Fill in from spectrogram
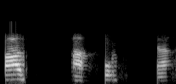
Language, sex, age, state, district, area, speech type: Tamil, female, 45-60, Tamil Nadu, Krishnagiri, rural, conversation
